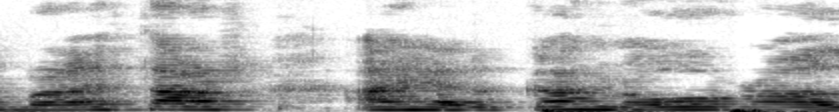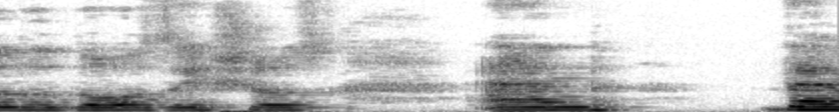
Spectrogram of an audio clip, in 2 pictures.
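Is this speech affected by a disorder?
Yes: traumatic brain injury.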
